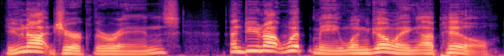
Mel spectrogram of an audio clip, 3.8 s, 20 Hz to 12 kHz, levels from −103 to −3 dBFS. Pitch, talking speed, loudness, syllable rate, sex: 165 Hz, 220 wpm, -18 LUFS, 4.2 syllables/s, male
